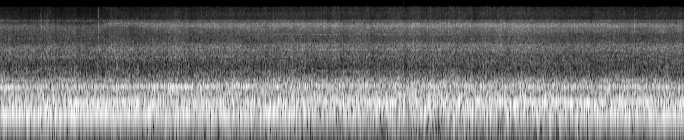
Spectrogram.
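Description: A car engine hums at cruising speed, heard from inside the car.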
